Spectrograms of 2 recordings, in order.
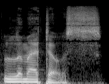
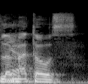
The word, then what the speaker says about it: Le Matos: How do you say it? Because I say Le Matos, but like, is it Le Mato? – No, you're close enough. It's Le Matos.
